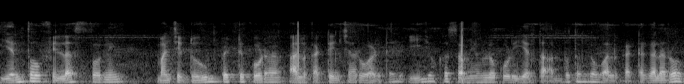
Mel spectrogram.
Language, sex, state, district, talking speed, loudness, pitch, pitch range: Telugu, male, Andhra Pradesh, Manyam, 140 wpm, -24 LUFS, 105 Hz, 95-120 Hz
